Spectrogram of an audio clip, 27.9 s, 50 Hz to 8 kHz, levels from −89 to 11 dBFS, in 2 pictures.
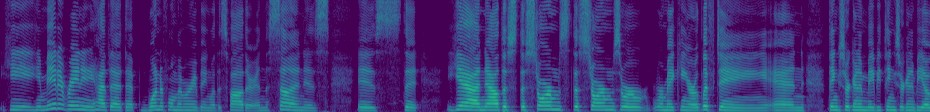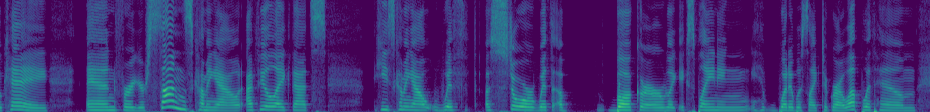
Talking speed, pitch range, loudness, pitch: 165 wpm, 205-230 Hz, -32 LUFS, 215 Hz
